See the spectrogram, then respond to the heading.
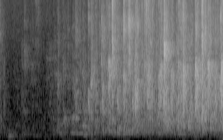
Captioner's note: audience clapping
